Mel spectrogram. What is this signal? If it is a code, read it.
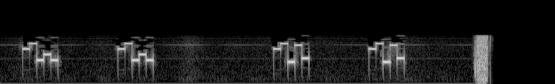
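Five-tone selective call (ZVEI), heard as quick runs of five tones, tones of about 70 ms. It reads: 88252 88252 88103 88103
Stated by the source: ZVEI five-tone selective call 88191 received on SDR.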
